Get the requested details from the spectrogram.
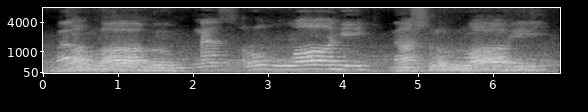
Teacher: Naik ke atas lidahnya. Allah, belakangnya diangkat juga. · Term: Tafkhim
